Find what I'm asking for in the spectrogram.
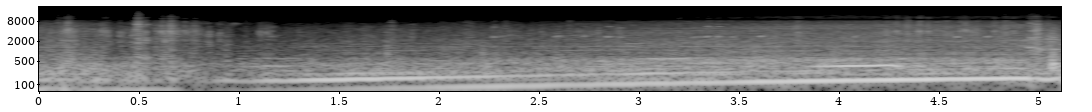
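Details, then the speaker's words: Nissan March Superturbo (twin-charged) driving after the new exhaust install: deep, smooth rumble climbing in pitch through the gears, no rasp or drone, nice volume and feels faster on turbo; normal, healthy exhaust note. "there's rumble, but it's Yeah. not like an awful raspy kind of noise. It sounds really good."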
